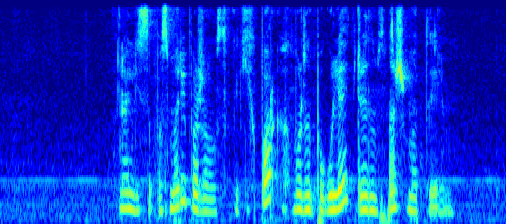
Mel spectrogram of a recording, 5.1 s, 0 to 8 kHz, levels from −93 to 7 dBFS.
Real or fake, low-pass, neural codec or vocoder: real; 7.2 kHz; none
